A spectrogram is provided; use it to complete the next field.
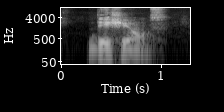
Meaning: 1. decay 2. downfall
- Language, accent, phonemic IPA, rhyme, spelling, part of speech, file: French, France, /de.ʃe.ɑ̃s/, -ɑ̃s, déchéance, noun, LL-Q150 (fra)-déchéance.wav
